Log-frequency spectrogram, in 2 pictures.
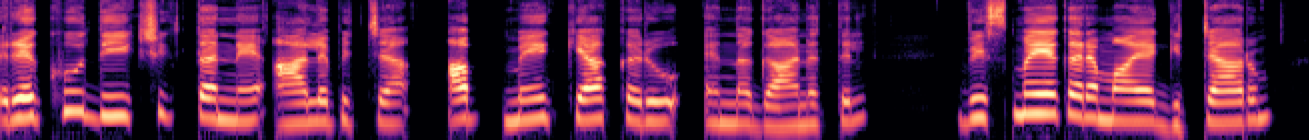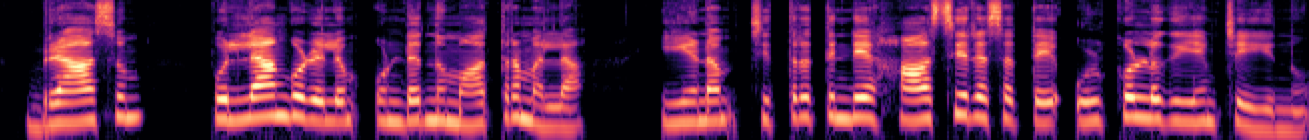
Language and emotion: Malayalam, neutral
